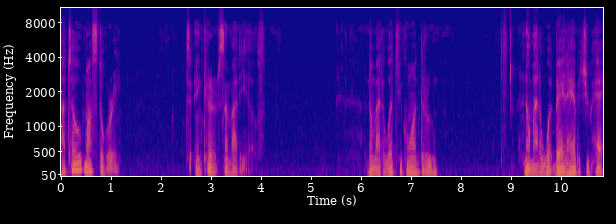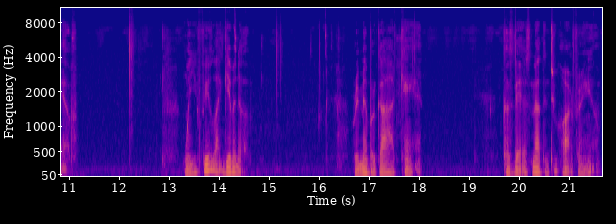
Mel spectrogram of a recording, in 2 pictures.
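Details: 38-year-old man, born at about 28 weeks, with cerebral palsy caused by lack of oxygen, telling his own story: speech in cerebral palsy (dysarthria).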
